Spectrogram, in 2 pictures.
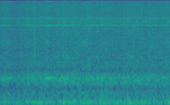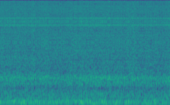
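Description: Freight train of tank cars rolling past, a steady low rumble.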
